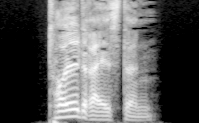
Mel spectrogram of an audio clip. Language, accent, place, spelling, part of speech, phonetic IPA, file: German, Germany, Berlin, tolldreisten, adjective, [ˈtɔlˌdʁaɪ̯stn̩], De-tolldreisten.ogg
- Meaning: inflection of tolldreist: 1. strong genitive masculine/neuter singular 2. weak/mixed genitive/dative all-gender singular 3. strong/weak/mixed accusative masculine singular 4. strong dative plural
